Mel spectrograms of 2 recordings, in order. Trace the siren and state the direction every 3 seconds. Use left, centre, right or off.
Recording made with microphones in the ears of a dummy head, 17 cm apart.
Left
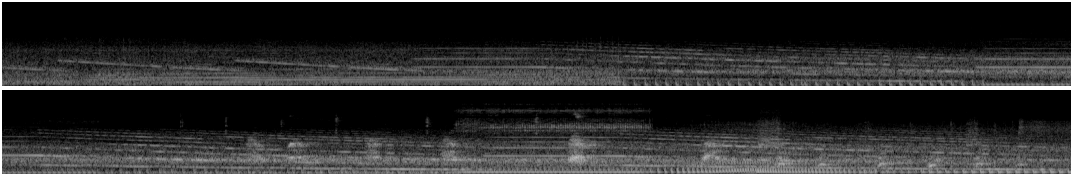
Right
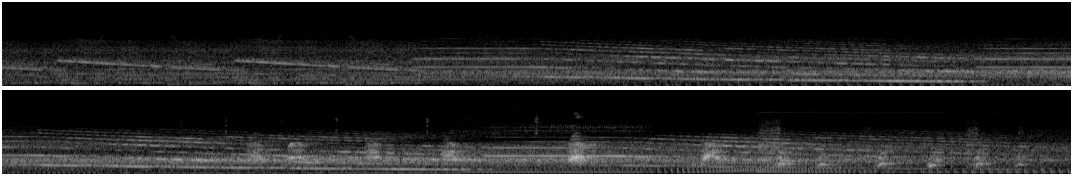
right, right, right, right, centre, left, left.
